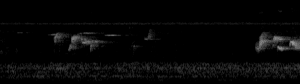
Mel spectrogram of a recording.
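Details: Decoy red-whiskered bulbul singing its fighting song while trapping a wild bird, 2 April 2019: a soft warbled phrase, a faint note, then a louder chattering whistled burst, set against continuous insect hum.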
